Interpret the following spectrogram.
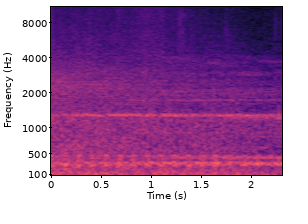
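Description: Steady low rumble with several held, unchanging droning tones, a cinematic sci-fi soundscape.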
